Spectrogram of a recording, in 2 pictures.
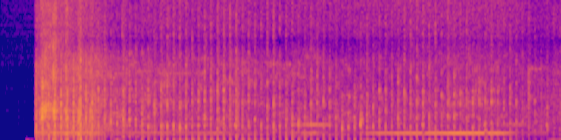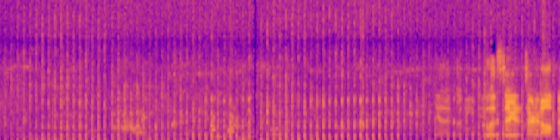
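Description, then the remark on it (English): A Russian Woodpecker over-the-horizon radar signal: a loud, relentless stream of rapid clicking pulses, like fast mechanical tapping or a rotor, with faint whistling tones and static drifting through. “Yes, this is the Russian woodpecker signal.”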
